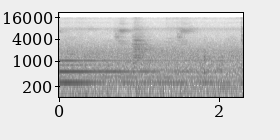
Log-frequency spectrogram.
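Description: A single middle C played on an electronic keyboard, sounding once and slowly fading away.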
